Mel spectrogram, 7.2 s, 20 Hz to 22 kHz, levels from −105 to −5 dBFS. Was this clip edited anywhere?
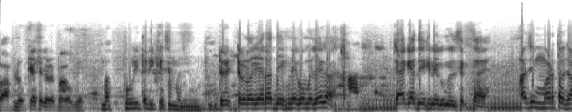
no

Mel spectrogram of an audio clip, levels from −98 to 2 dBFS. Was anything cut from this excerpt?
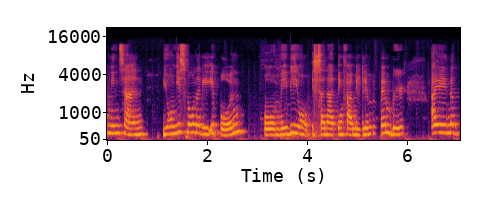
no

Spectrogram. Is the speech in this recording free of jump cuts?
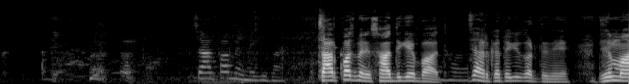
no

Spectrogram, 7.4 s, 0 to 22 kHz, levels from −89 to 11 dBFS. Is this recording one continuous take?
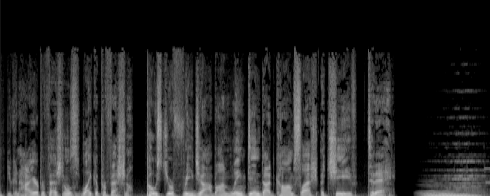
no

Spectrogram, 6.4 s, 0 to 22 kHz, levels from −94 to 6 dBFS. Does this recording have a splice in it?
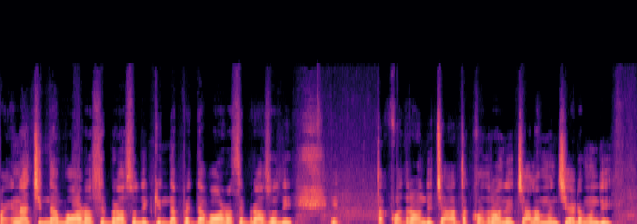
yes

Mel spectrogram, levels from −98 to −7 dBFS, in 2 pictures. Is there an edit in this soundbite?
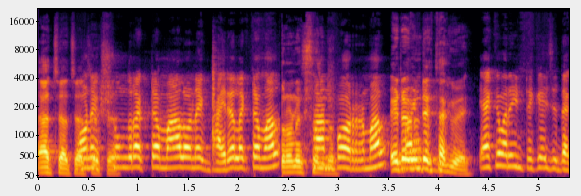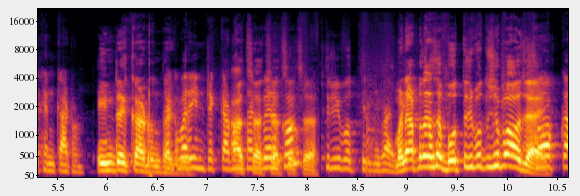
yes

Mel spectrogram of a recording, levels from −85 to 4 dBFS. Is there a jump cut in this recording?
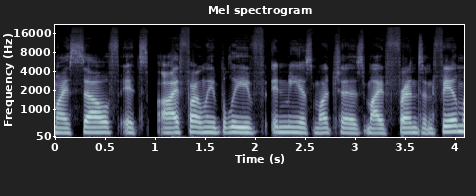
no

